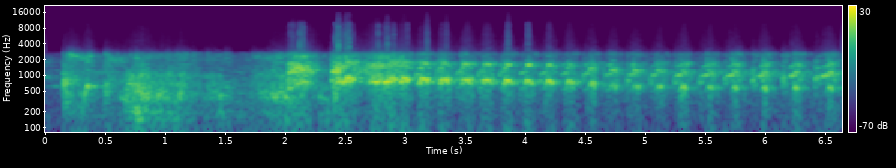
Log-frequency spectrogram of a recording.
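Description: Rooster starting to crow, then breaking off into a long run of rapid stuttering pulses, about five a second, that sound like laughing instead of a full cock-a-doodle-doo.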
